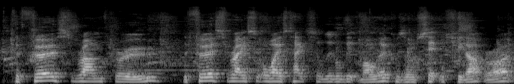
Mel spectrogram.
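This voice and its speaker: Amid audible room echo and noticeable background noise, a man with a fairly high pitch talks at a moderate pace with ordinary pitch variation. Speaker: horse racing tipster. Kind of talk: live stream form analysis. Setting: live stream late at night. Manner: casual, brash.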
